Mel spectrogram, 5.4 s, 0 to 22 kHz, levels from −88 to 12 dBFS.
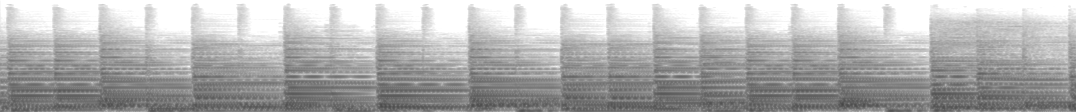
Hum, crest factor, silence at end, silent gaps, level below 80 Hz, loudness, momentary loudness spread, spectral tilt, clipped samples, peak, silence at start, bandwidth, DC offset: none; 16 dB; 0 s; none; -36 dBFS; -23 LUFS; 2 LU; -6.5 dB/octave; under 0.1%; -8 dBFS; 0 s; 17.5 kHz; under 0.1%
